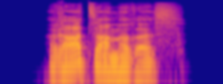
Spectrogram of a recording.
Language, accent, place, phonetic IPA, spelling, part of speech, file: German, Germany, Berlin, [ˈʁaːtz̥aːməʁəs], ratsameres, adjective, De-ratsameres.ogg
- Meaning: strong/mixed nominative/accusative neuter singular comparative degree of ratsam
